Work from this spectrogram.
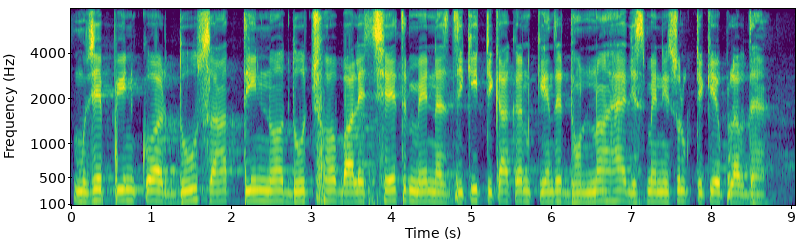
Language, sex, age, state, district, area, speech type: Hindi, male, 18-30, Bihar, Begusarai, rural, read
